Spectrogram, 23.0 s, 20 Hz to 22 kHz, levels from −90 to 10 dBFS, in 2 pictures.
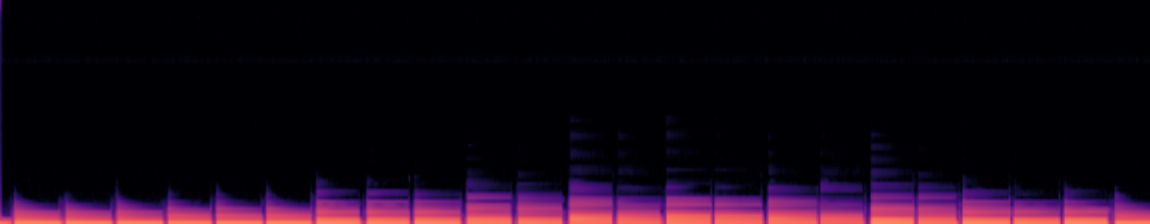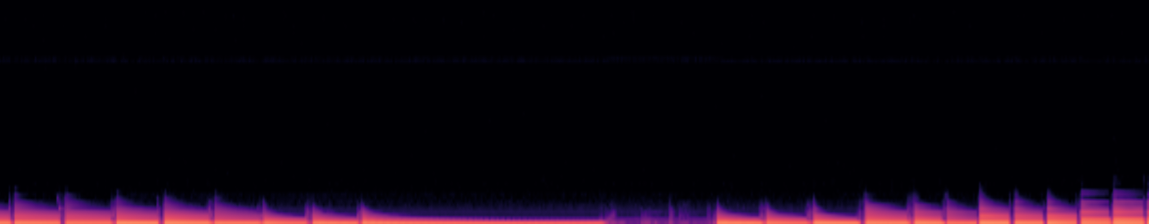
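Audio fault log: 20.62–23.0 s, time-stretched section: software likely squeezed the closing section into a shorter span, running it 1.52 times faster and dropping short slices to keep the original pitch, so the music abruptly rushes forward at unchanged pitch and sounds rushed.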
